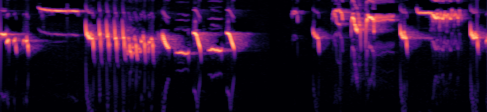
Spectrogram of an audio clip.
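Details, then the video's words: Robin song used as a training recording for cage birds: a fast, varied stream of high chirps, slurred whistles and quick trills, pausing briefly before resuming, with no other sounds standing out. "Suara Kicau Burung Robin"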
